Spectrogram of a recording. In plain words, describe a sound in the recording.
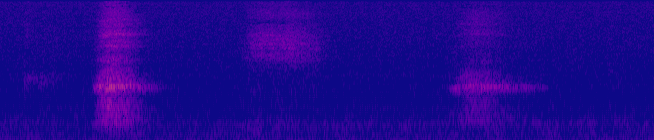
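A young woman sobs and sniffles softly close by.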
